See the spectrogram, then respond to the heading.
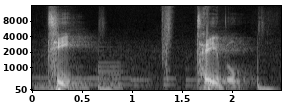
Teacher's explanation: suena un poco más fuerte, un poco más intenso, con un poco más de aire, así como suena un poco más en inglés.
